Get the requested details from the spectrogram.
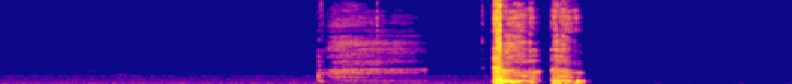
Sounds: Cough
